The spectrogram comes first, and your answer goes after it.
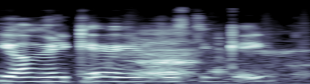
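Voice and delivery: fast, quick whisper.

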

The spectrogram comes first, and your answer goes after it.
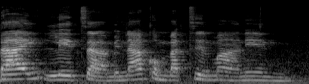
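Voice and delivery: attempted Guyanese accent. Repeating a practice sentence while trying accents, in an attempted Guyanese accent. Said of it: "It didn't sound quite like Guyanese".

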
